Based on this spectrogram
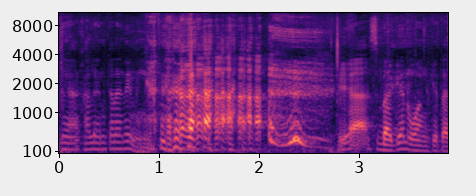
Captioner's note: laughs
